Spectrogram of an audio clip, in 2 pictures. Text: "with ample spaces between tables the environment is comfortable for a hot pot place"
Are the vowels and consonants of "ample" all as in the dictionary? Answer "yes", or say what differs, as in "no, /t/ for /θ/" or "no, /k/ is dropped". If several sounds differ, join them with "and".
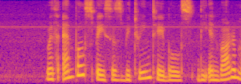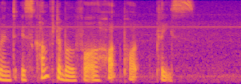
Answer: yes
